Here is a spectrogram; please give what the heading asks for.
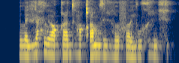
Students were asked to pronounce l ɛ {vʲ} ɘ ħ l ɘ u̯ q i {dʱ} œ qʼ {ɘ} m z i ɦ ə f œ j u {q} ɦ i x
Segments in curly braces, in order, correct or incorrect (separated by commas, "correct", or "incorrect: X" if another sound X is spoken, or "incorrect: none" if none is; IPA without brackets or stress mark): correct, correct, correct, incorrect: x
